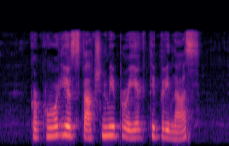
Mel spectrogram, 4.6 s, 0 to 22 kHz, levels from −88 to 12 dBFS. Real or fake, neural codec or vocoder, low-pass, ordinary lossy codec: fake; autoencoder, 22.05 kHz, a latent of 192 numbers a frame, VITS, trained on one speaker; 9.9 kHz; AAC, 48 kbps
